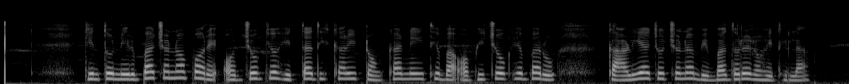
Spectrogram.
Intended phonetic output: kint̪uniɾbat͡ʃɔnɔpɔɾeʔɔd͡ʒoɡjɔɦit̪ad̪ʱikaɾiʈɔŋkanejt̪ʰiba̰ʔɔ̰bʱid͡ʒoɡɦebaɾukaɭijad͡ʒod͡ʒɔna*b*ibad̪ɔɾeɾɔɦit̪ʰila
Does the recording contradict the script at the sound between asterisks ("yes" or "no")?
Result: no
